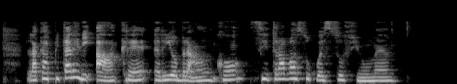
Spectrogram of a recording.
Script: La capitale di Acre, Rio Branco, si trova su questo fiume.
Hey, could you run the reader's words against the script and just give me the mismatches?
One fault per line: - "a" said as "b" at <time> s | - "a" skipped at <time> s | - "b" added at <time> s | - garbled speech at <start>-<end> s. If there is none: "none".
none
